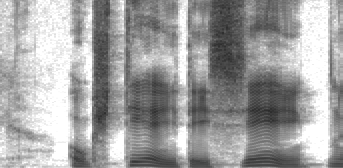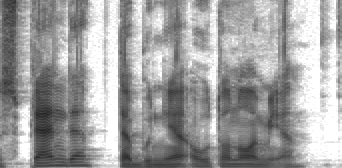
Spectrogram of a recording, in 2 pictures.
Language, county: Lithuanian, Kaunas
